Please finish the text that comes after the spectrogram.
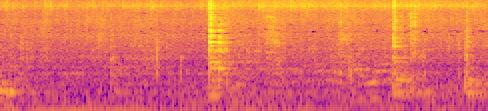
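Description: A metal spatula stirs a thin vegetable curry of data stems, potato, tomato and peas in a pan, sharp scraping clatters over a soft simmering sizzle, close and fairly quiet.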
